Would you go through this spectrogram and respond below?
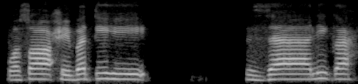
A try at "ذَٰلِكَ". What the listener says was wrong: زال کو صحیح نکلیے. زال نہیں نکل رہا ہے آپ کا.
